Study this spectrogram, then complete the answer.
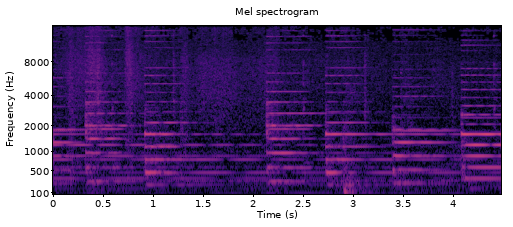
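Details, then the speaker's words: Grandfather clock near 12 o'clock: soft ticking under clear bell notes coming about every half second to one second as it chimes. The clock is striking normally with no dragging or rattle. "Come a bit closer so you can hear it ticking, because you see it's almost 12 o'clock. And then you must listen for a whirring sound, and then you've got to listen to the chiming and the striking."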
